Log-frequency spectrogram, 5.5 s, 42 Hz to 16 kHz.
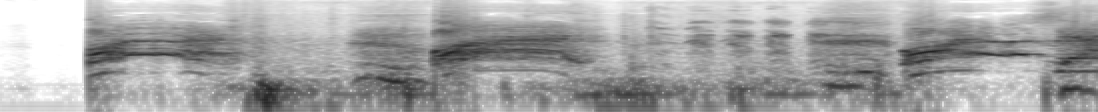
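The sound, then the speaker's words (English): A child screams and wails loudly as the father smashes a brand-new PS4 and a TV with a sledgehammer, in repeated anguished bursts with shrill, strained cries rising and falling over about five seconds, with noisy rumbling underneath. “And the kid's screaming, Dad's smashing it with the sledgehammer.”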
